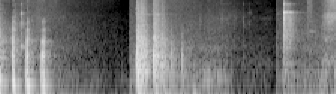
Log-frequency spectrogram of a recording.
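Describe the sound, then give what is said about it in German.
A beer bottle being opened with a screw clamp: three quick metallic clicks, a pause, then a louder rattling burst with a fizzy tail, and one more sharp clink at the end. “Ich habe eine Schraubzwinge da, das geht auch.”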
